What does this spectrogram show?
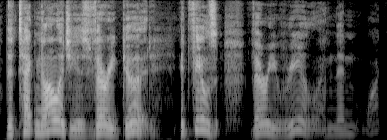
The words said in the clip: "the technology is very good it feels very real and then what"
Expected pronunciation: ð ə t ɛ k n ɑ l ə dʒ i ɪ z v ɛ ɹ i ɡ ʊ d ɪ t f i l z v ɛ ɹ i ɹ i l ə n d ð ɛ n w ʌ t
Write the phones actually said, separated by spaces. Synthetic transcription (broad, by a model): ð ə t ɛ k n ɑ l ə dʒ i ɪ z v ɛ ɹ i ɡ ʊ d ɪ t f i l z v ɛ ɹ i ɹ i l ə n ð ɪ n w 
